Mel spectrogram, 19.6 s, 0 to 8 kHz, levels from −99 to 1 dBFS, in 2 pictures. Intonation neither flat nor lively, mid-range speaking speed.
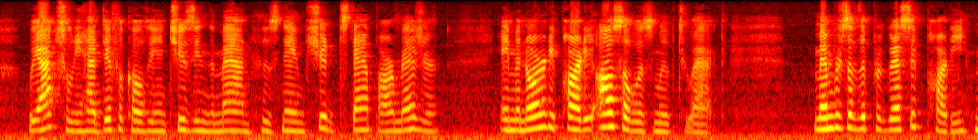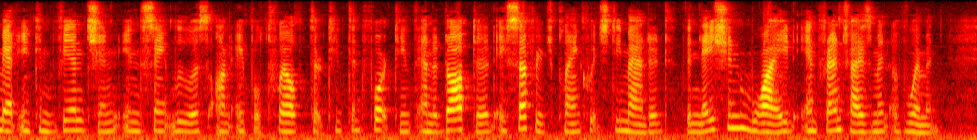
Yes: average, 3.2 semitones; average, 160 wpm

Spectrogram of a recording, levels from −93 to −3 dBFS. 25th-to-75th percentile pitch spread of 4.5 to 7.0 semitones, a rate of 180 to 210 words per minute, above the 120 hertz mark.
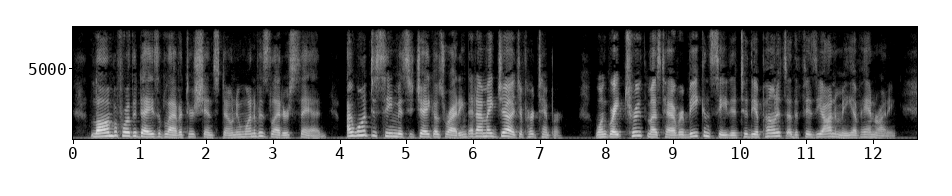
Yes: average, 5.2 semitones; average, 200 wpm; high, 190 Hz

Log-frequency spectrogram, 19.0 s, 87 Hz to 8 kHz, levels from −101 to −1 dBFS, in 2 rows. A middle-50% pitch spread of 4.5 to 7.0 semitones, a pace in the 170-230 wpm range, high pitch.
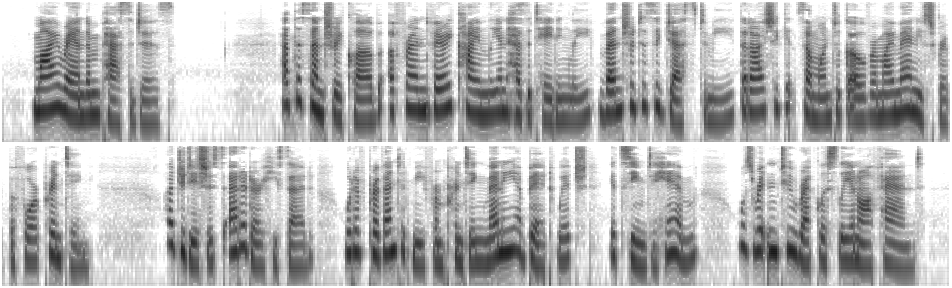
Yes: average, 4.8 semitones; average, 175 wpm; high, 210 Hz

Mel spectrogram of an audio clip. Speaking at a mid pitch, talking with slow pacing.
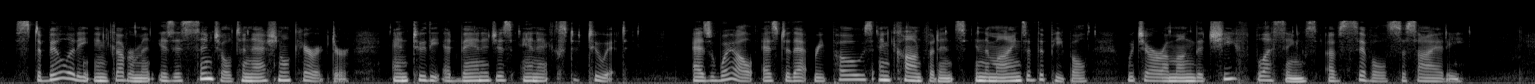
No: medium, 170 Hz; average, 150 wpm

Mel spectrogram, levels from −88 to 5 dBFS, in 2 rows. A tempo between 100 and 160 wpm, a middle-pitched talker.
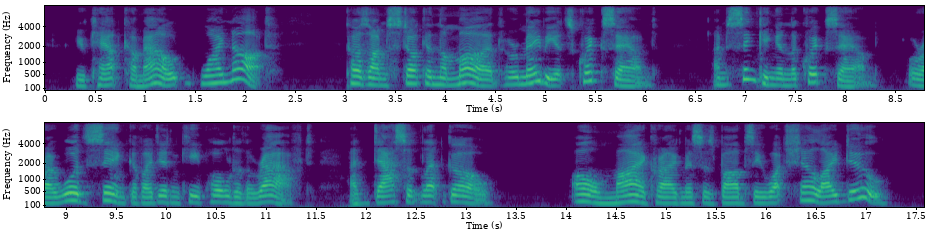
Yes: average, 155 wpm; medium, 175 Hz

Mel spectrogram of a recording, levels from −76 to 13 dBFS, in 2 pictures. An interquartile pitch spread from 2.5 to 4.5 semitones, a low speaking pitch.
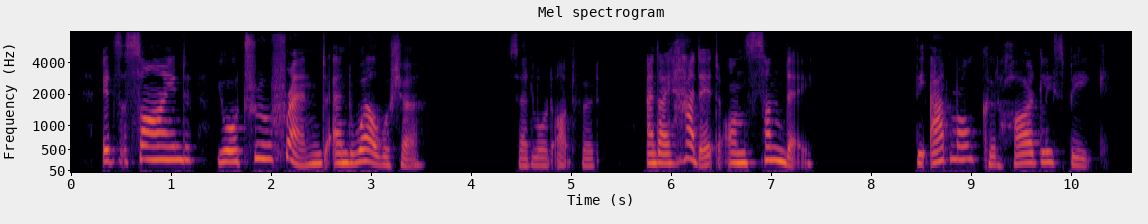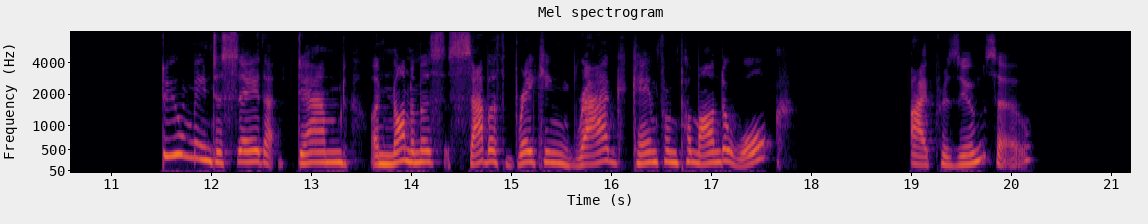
No: average, 3.8 semitones; high, 220 Hz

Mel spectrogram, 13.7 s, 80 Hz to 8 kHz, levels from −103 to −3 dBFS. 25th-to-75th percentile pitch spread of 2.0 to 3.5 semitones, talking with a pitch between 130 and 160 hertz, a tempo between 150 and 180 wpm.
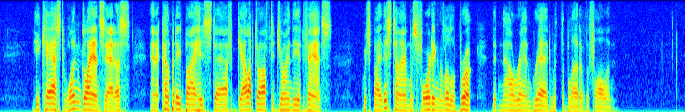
Yes: average, 2.8 semitones; low, 135 Hz; average, 155 wpm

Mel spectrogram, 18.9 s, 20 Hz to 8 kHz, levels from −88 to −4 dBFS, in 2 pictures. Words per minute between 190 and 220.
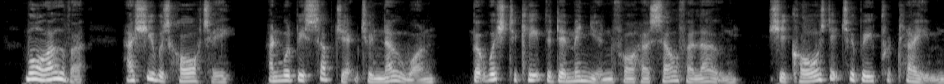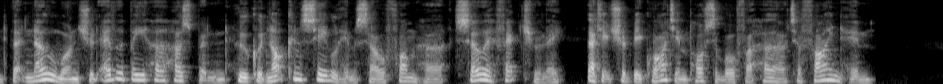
No: average, 175 wpm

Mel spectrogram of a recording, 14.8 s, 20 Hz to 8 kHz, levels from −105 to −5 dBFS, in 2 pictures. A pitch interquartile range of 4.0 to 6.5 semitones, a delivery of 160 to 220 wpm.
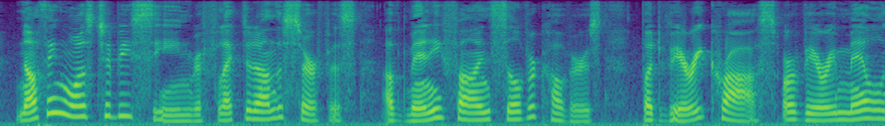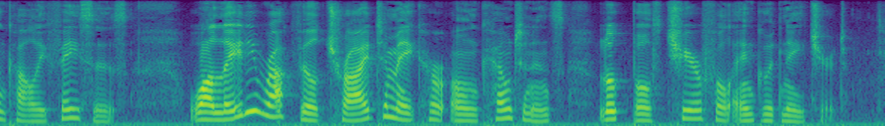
No: average, 5.2 semitones; average, 145 wpm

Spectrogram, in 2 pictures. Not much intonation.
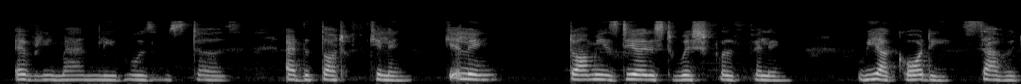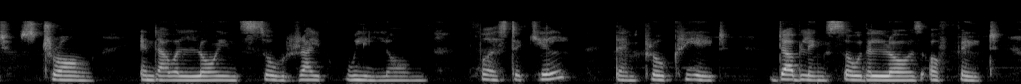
Yes: narrow, 2.1 semitones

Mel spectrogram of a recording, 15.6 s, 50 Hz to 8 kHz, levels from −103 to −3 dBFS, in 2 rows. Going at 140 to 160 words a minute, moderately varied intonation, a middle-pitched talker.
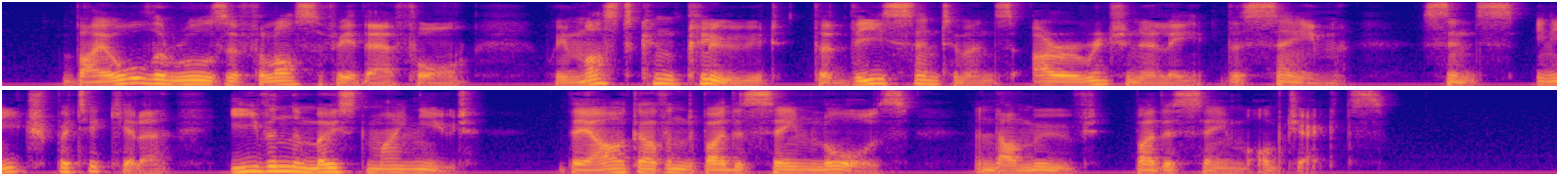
No: average, 150 wpm; average, 4.5 semitones; low, 120 Hz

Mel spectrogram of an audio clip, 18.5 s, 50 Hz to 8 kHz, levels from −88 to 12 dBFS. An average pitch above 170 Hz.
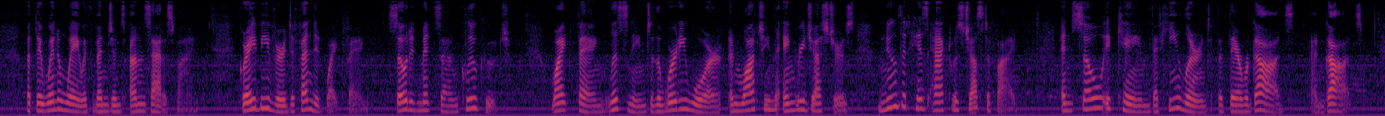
Yes: medium, 185 Hz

